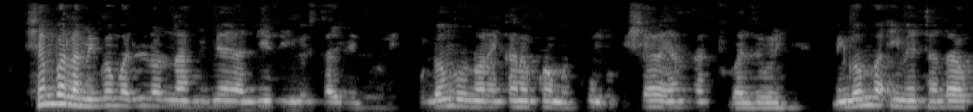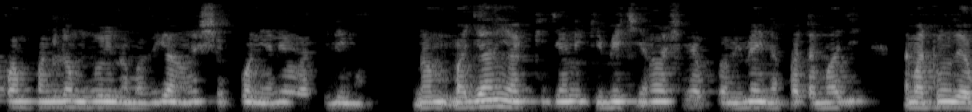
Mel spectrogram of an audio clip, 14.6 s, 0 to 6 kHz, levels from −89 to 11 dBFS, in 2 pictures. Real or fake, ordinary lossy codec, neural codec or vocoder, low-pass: real; MP3, 48 kbps; none; 5.4 kHz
